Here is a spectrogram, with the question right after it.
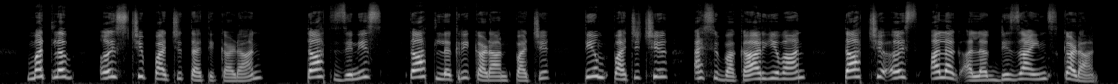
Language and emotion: Kashmiri, neutral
